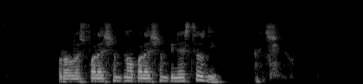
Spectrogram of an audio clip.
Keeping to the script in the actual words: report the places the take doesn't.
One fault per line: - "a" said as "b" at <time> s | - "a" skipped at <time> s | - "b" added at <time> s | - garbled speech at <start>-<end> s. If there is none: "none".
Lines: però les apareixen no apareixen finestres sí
none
